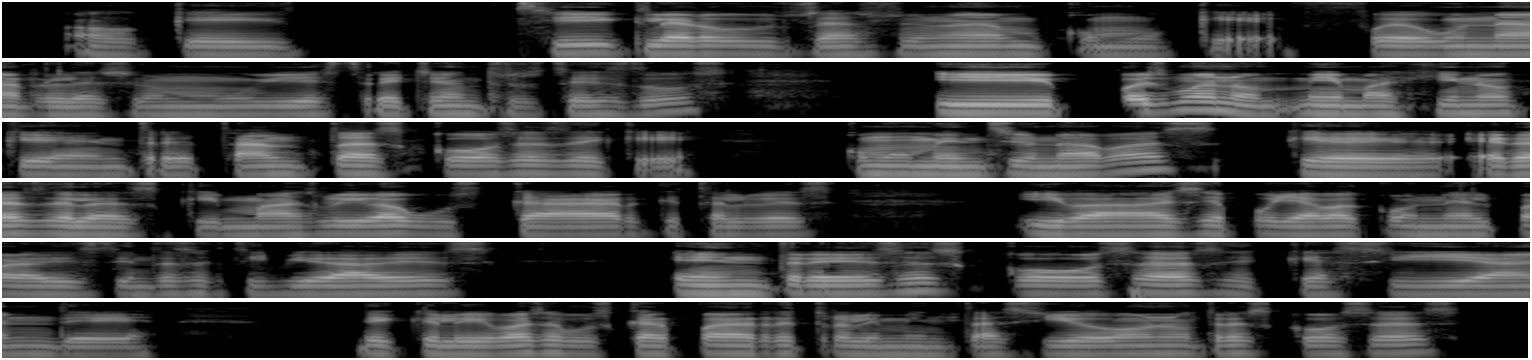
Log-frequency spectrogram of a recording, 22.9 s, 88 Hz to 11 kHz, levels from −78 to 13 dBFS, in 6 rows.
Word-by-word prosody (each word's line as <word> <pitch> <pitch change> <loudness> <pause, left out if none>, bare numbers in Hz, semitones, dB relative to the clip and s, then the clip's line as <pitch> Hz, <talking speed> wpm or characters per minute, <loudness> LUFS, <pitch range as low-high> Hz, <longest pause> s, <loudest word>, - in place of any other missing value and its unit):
Okey. 120 0 -6 0.5
Sí, 140 +1 +2
claro, 130 -1 +3
o 125 - -10
sea, 120 0 -3
suena 125 0 -3
como 115 -1 -11
que - - -6
fue 125 -1 -3
una 125 0 +2
relación 120 0 -7
muy 120 +1 -5
estrecha 125 +1 -3
entre 125 -2 -8
ustedes 125 +2 -8
2. 155 +5 -9 0.5
Y, 140 -2 +11
pues, 150 +1 +3
bueno, 185 -7 +4
me 135 +1 0
imagino 135 +2 0
que 125 -2 -1
entre 120 +1 -7
tantas 130 +1 +3
cosas 130 +1 -3
de 130 -1 -3
que, - - -5 0.3
como 130 -1 -2
mencionabas, 125 - -1
que 120 -2 +3
eras 130 +1 +6
de 130 - +2
las 115 -3 -1
que 115 +3 -8
más 120 +1 -2
lo 130 - 0
iba 130 +1 +4
a - - +4
buscar, 120 0 0
que - - -16
tal - - -7
vez, 120 0 -6 0.4
iba 125 -1 +2
se 130 - -2
apoyaba 125 -1 +1
con 125 -2 -9
él 120 0 -4
para 130 -2 -1
distintas 125 +1 -8
actividades. 130 +1 -2 0.4
Entre 135 -1 +2
esas 160 +4 -4
cosas 135 +1 -1
que 125 - -6
hacían 125 +1 0
de 115 -1 -4 0.5
de 130 - -2
que 130 - -5
lo 125 - +1
ibas 130 +3 +1
a - - -2
buscar 130 0 -3
para 135 -1 +3
retroalimentación, 125 0 -3
otras 135 0 -5
cosas, 140 +4 -5
125 Hz, 175 wpm, -26 LUFS, 120-135 Hz, 0.5 s, Y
